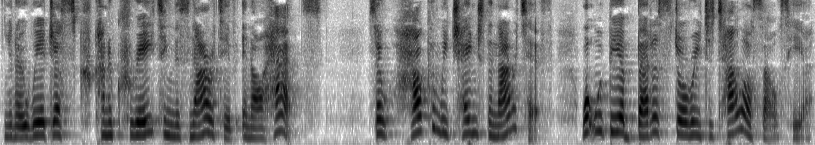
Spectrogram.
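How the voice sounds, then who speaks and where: Higher-pitched woman giving coaching talk. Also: normal speed, a little mellow. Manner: conversational, encouraging, rhetorical questions. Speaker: self-love coach. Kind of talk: reflective coaching talk to the listener.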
